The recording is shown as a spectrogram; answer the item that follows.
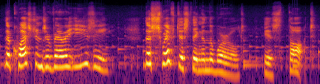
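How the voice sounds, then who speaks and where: A woman voicing a clever, confident young innkeeper's daughter in a storybook, calm and matter-of-fact. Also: high-pitched, unhurried, faint music behind, voice pushed up. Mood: calm, reassuring.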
